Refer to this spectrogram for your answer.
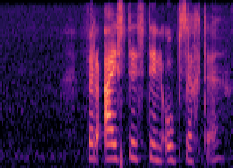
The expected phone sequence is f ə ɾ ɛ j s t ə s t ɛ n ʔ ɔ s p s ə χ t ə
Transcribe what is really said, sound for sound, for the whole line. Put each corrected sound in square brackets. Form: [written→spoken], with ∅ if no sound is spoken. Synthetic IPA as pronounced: f ə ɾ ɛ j s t ə s t ɛ n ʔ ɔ [s→∅] p s ə χ t ə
